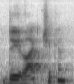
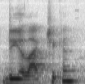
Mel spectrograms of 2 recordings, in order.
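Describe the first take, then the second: No difference in how they are said.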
